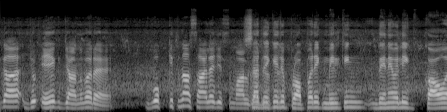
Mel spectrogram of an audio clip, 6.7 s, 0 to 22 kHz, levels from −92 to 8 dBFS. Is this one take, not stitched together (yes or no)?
yes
